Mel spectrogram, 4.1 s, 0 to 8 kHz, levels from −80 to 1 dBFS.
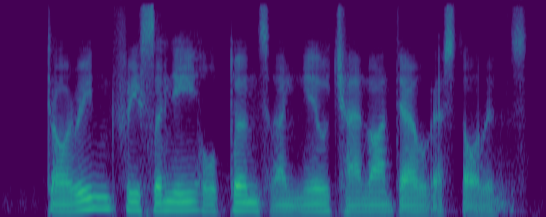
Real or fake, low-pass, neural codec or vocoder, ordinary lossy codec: fake; 7.2 kHz; codec, 16 kHz, 0.5 kbps, FreqCodec, larger model; none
